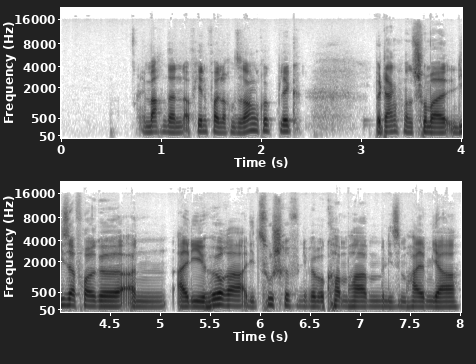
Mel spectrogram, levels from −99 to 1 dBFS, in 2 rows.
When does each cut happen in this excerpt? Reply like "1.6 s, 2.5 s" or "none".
none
